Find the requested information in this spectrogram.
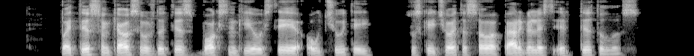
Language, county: Lithuanian, Vilnius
